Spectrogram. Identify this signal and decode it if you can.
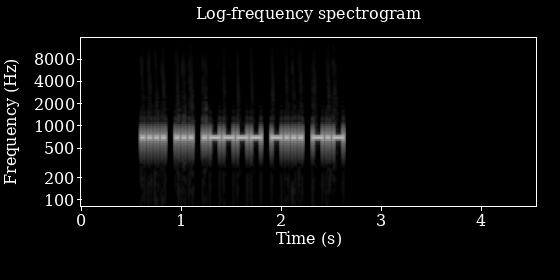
Morse code, heard as a keyed tone, about 34 wpm, 700 Hz. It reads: HS1BK
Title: DXCC-100 Call Signs - 5 Characters - 35wpm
